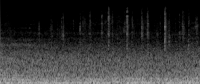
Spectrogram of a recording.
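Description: Steady low motor-vehicle rumble with faint light ticks.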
